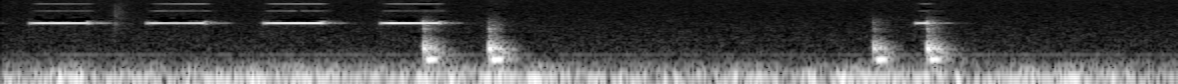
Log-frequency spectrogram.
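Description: Digital controller of a mug heat press beeping in a steady series, about two and a half high beeps a second, stopping about two seconds in. It is followed by a couple of soft clicks and a single beep near the end.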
